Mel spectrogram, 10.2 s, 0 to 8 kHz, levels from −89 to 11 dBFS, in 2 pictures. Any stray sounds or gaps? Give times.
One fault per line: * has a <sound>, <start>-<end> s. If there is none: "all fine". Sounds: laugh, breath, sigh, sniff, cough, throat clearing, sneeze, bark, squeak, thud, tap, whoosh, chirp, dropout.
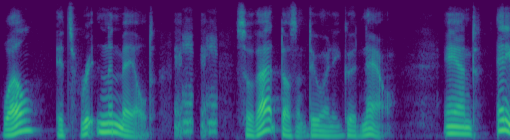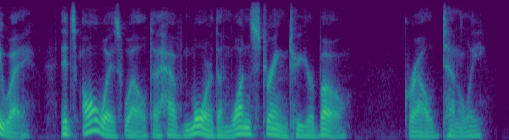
* has a laugh, 1.7-2.2 s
